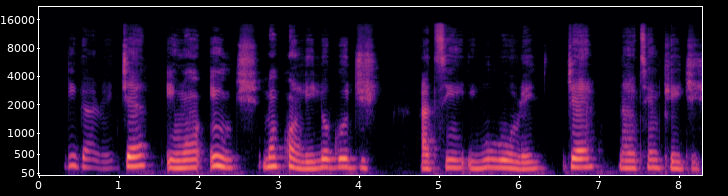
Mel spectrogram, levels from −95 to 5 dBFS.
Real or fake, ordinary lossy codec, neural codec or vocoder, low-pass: fake; none; codec, 44.1 kHz, 3.4 kbps, Pupu-Codec; 14.4 kHz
